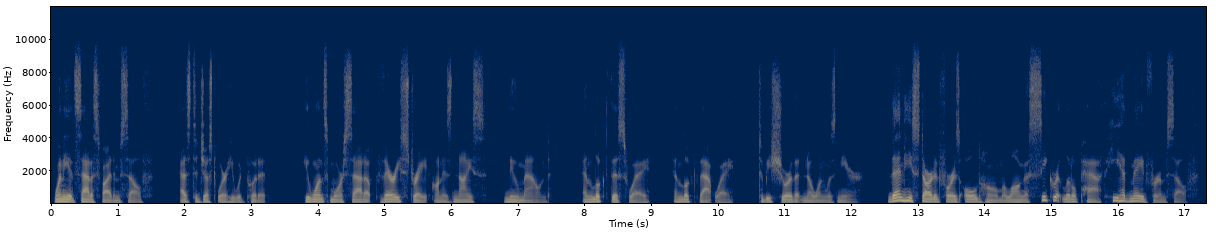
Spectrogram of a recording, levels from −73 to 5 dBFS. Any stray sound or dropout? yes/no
no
